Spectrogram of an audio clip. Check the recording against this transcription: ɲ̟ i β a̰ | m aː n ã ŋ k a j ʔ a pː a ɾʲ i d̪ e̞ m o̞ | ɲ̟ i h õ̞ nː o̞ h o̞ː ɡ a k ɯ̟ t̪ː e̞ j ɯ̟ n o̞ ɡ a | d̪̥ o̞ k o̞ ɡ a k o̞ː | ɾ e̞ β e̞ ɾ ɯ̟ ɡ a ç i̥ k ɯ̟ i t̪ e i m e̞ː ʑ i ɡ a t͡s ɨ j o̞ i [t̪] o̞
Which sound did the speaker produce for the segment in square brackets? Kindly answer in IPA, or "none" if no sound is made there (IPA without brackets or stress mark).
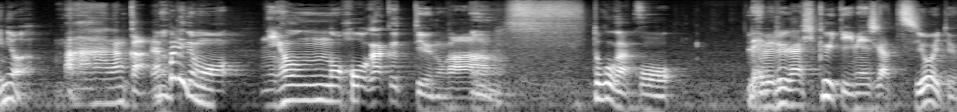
t̪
